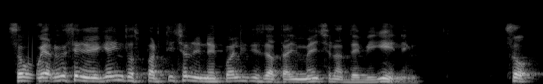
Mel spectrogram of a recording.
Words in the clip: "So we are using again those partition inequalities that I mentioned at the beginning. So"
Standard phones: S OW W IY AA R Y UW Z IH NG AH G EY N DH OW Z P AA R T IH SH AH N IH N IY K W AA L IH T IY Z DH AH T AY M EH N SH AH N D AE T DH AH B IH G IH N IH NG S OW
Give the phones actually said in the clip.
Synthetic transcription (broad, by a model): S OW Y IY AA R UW S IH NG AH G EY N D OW S P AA R T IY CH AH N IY N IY K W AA L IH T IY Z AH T AY M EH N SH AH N AA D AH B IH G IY N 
